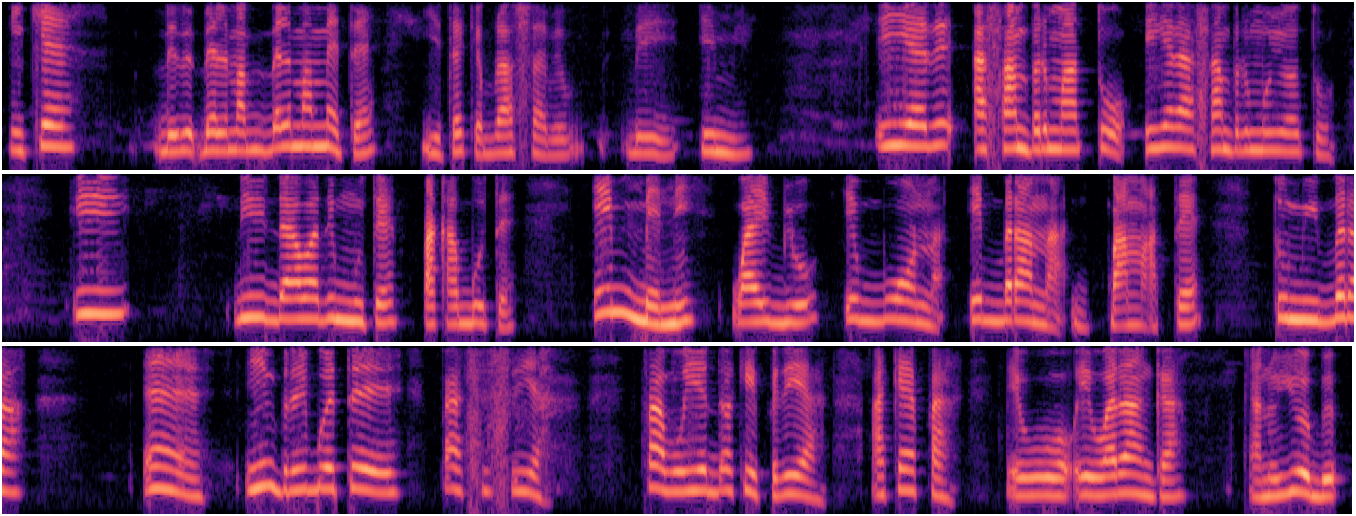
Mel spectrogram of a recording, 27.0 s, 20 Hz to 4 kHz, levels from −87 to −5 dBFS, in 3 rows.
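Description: Aliasing throughout: the speech was downsampled, which fits an 8 kHz rate, without filtering, so content above 4 kHz folds back as gritty, metallic sibilants.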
